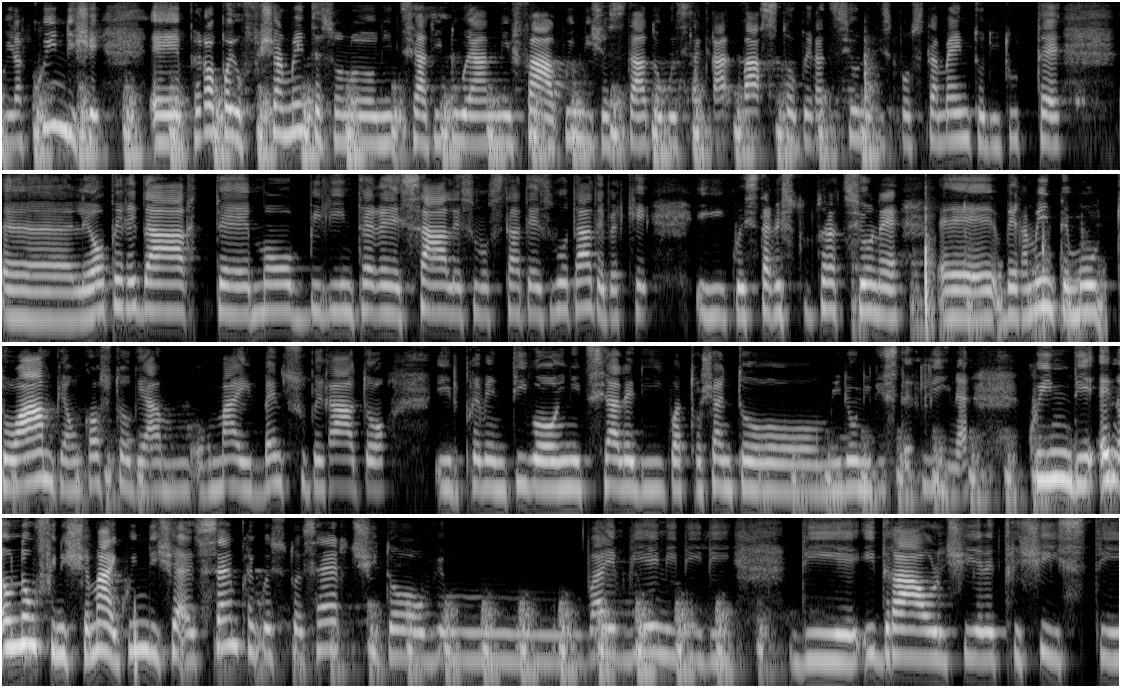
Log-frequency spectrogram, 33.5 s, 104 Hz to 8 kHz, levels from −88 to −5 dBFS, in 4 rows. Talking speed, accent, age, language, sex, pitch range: 130 wpm, native, 40-59, Italian, female, 205-235 Hz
